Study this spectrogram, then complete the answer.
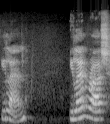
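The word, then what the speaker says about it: Hélène Rush: by ilan rush and i looked up how to pronounce her name because i wasn't sure she's french she lives in maine but she's french and it's ilen elaine rush has a pattern in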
